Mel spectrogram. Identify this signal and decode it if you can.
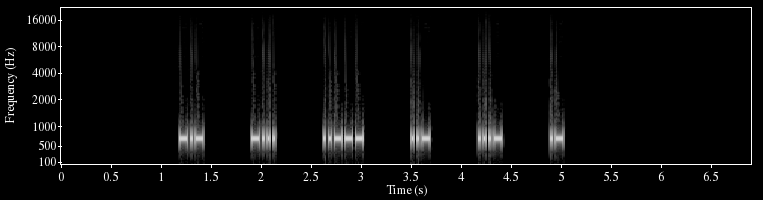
Morse code, heard as a keyed tone, about 46 wpm, spaced as for 15 wpm, 700 Hz. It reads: KB2UVA
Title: USA Call Signs - 6 Characters - 6x Character Spacing - 45wpm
